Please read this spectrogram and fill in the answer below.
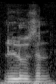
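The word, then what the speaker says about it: lose: होता, LWS, लूज ना, इसकी प्रोनाउंसिएशन बेटा लूज होती। क्या होती है, लूज। एक ये होता है, इसे बोलते हैं लूज, खो देना।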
